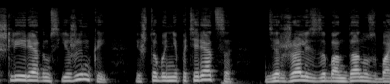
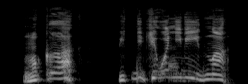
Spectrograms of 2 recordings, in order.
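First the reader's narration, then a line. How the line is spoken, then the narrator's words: Squeaky chorus of lemmings. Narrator (Russian): пропищали лемминги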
